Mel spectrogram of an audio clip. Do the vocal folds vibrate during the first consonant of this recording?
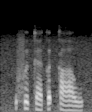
no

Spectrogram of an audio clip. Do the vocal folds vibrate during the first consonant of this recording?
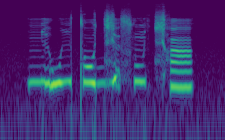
yes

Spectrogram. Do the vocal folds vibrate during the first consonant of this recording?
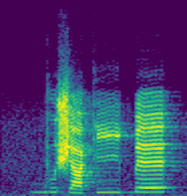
yes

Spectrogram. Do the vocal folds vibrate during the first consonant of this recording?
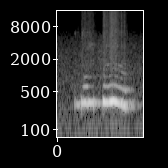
yes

